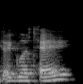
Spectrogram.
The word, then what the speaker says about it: décolleté: Is that how you say it? Décolleté? Décolleté. Yep. Décolleté. Oh, so close. Yep. Décolleté. Décolleté.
